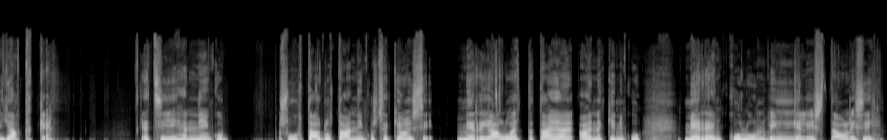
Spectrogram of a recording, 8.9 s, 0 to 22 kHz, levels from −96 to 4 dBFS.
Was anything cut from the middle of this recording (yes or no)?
no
